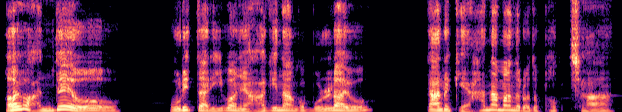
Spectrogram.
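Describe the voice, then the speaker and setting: A man voicing a selfish, gossiping middle-aged aunt who complains in drawn-out tones in a radio story. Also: mid-range voice, big pitch swings, warm tone, slightly rough, dry recording, highs cut off, faint music behind. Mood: grumbling.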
